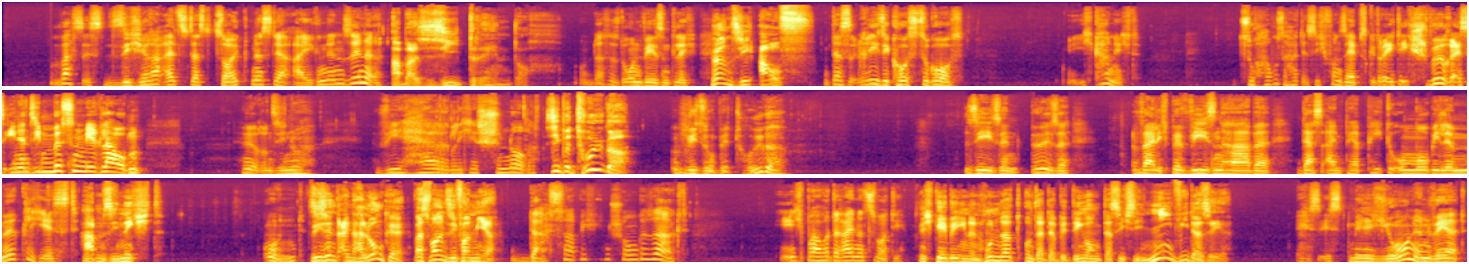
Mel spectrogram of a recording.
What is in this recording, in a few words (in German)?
Hoerspiel; DER ERFINDER; Hörspiel; Regie und Sprechpartner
